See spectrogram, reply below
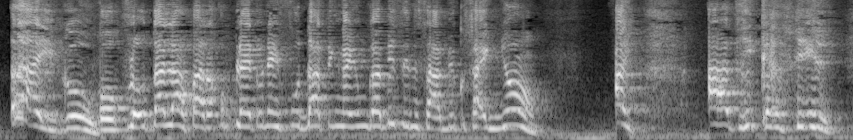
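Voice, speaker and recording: A woman's voice: high-pitched, brisk, fairly bright tone. A woman playfully teasing viewers by name as she hosts a comedic selling segment. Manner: teasing, playful, calls out names.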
